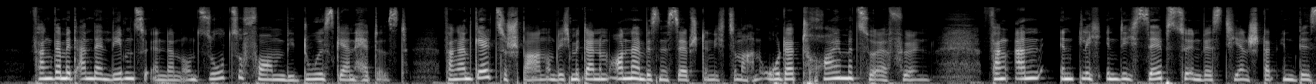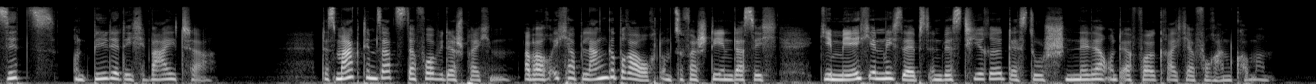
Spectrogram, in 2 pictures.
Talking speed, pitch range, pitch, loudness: 175 wpm, 215-260 Hz, 230 Hz, -17 LUFS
